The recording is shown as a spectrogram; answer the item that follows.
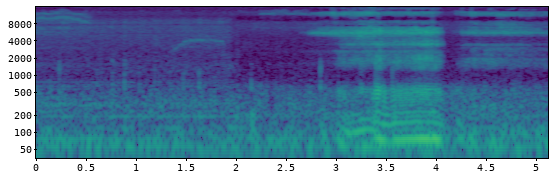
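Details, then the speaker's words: A sleeping dog, worn out after a busy day, snoring loudly: low, rattling breath noise that swells on one breath over steady room hum. "He's sawing logs. I guess we wore him out today."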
